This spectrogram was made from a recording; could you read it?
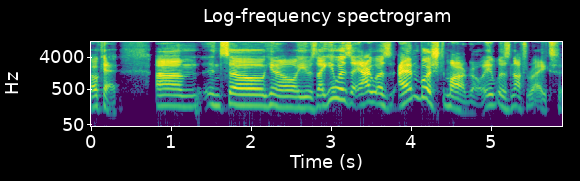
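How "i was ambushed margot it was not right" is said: fake, put-on German accent. Retelling a man's words to margot, in a put-on german accent. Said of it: "I've said I wouldn't do more of this German accent".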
